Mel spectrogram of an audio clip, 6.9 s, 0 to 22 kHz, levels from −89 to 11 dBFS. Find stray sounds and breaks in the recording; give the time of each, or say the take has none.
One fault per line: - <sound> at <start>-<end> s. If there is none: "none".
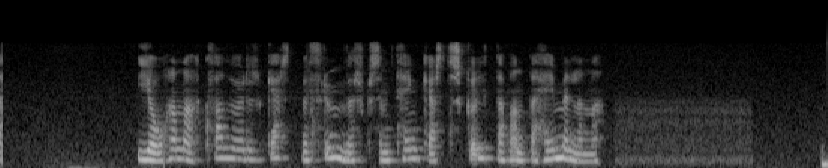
none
